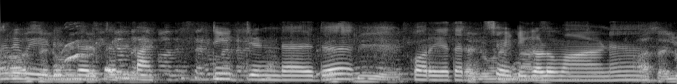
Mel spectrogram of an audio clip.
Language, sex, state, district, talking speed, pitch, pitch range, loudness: Malayalam, female, Kerala, Kasaragod, 45 wpm, 210 Hz, 195-225 Hz, -15 LUFS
